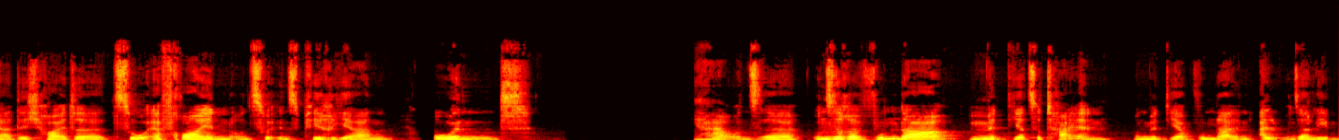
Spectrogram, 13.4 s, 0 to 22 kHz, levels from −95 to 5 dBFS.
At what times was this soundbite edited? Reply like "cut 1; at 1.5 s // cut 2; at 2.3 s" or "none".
cut 1; at 4.1 s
